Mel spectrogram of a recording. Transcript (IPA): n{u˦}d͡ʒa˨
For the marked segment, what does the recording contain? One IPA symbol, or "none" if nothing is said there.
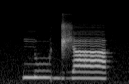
u˨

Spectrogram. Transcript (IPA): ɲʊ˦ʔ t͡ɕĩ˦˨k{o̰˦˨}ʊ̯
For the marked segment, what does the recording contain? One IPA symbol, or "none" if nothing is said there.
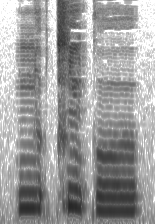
o˨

